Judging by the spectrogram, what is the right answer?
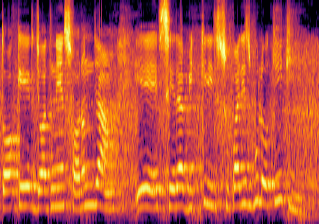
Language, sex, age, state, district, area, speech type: Bengali, female, 45-60, West Bengal, Paschim Medinipur, rural, read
